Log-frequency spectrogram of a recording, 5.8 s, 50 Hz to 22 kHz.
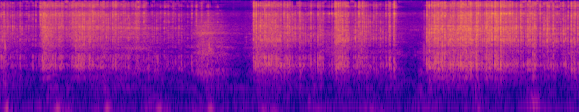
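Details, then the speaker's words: Traxxas Rustler 4x4 Ultimate RC truck on its first run: harsh mechanical whirring in uneven bursts with short gaps, a gritty drivetrain grind; owner suspects gear mesh or pinion, stones considered, pending inspection. "Yeah, that's mesh, guys. Interesting. Very interesting."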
